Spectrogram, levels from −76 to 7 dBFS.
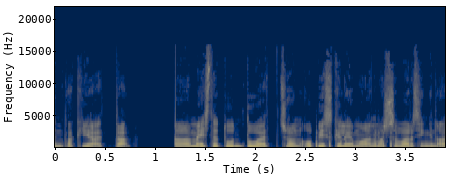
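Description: A short stretch of Finnish speech has two audible faults. The first is a clipped start after a pause. After "takia että" the audio falls silent for about 0.4 s. When sound returns at 1.15 s, the opening of "meistä tuntuu että se" is missing. About 54 ms is swallowed, up to 1.20 s. The output device seems to drop into a sleep state during the gap. It then needs time to wake before it passes sound again, so the first phoneme begins abruptly. The second fault is a train of clicks. It starts just after "tuntuu että se on", at 2.62 s, and runs to 3.42 s. About ten sharp clicks of similar shape arrive at roughly 10 per second. Their spacing is uneven. They peak around 10 dB above the speech and sound like popping laid over it. The likely cause is interference from nearby equipment or a faulty connection or power supply injecting pulses.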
